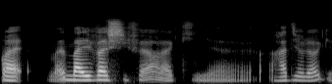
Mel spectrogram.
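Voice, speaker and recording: Very slow and full of vocal fry, a woman's very deep, low voice swings very widely in pitch. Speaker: talk show host. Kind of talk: casual chat. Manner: halting.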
